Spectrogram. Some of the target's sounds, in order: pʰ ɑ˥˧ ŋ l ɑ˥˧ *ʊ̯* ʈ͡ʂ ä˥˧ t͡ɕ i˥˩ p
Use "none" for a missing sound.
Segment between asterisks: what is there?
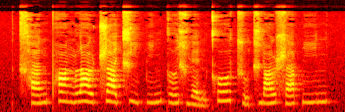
ʊ̯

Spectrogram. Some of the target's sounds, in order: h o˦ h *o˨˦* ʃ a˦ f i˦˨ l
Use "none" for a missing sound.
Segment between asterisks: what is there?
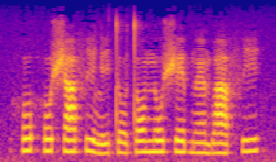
o˦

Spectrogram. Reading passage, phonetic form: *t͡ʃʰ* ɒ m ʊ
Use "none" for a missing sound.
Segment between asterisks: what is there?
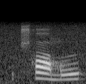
t͡ʃʰ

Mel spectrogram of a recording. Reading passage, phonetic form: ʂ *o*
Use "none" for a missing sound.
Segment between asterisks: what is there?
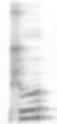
u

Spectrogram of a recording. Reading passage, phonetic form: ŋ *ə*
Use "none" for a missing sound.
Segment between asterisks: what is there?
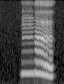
ə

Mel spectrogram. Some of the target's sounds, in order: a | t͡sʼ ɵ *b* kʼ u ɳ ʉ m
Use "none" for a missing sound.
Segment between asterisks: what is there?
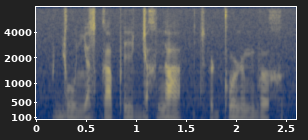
ɖ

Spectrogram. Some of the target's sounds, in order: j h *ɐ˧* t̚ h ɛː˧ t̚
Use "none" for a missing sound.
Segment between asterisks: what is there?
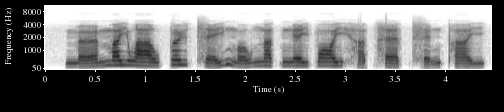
ɐ˨˥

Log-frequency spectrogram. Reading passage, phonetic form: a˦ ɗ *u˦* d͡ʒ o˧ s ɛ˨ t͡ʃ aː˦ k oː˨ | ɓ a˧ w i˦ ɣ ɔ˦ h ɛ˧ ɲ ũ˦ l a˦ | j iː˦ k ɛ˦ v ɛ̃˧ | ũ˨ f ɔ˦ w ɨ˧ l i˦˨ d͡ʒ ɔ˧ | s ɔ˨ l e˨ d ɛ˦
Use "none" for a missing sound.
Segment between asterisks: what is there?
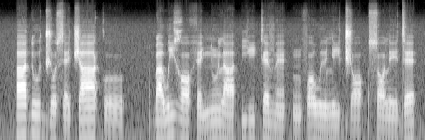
u˦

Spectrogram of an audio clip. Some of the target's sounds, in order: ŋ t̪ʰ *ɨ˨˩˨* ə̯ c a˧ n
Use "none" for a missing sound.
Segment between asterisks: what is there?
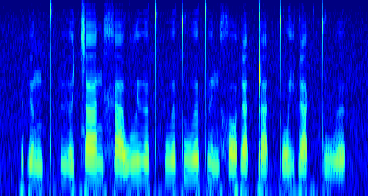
ɨ˨˩˨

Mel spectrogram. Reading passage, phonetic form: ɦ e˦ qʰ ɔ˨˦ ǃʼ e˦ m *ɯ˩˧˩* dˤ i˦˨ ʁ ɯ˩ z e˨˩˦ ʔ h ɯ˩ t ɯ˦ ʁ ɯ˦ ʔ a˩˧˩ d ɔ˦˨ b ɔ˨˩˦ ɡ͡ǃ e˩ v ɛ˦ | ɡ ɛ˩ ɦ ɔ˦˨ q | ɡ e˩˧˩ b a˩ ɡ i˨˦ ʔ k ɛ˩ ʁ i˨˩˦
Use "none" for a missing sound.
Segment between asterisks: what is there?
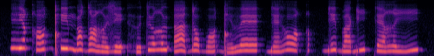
ɯ˩˧˩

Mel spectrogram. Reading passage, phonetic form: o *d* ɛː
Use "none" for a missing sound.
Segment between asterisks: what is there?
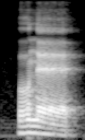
n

